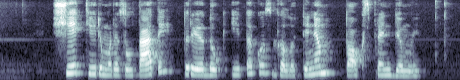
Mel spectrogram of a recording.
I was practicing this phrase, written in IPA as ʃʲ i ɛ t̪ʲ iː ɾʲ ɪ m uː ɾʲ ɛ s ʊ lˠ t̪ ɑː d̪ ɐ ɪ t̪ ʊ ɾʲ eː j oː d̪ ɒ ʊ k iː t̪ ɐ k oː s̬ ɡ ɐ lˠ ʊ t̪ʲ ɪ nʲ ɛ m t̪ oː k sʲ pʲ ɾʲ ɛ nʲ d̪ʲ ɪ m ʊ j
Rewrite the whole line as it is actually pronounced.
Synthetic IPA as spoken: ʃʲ i ɛ t̪ʲ iː ɾʲ ɪ m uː ɾʲ ɛ z ʊ lˠ t̪ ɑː t̪ ɐ ɪ t̪ ʊ ɾʲ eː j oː d̪ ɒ ʊ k iː t̪ ɐ k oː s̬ ɡ ɐ lˠ ʊ t̪ʲ ɪ nʲ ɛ m t̪ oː k sʲ pʲ ɾʲ ɛ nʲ d̪ʲ ɪ m ʊ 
